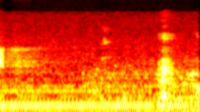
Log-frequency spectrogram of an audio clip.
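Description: Steady low hum on the voice-chat audio line, with one brief short sound about one and a half seconds in.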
